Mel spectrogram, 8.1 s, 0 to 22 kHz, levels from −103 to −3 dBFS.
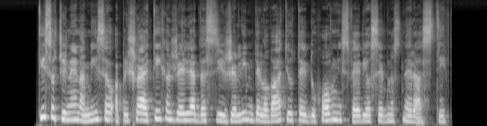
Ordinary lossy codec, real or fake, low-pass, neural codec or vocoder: none; real; none; none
